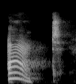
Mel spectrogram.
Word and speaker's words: ACT: It's known as ACT, which he recommends pronouncing as the word ACT.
